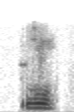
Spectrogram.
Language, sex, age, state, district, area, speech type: Urdu, male, 18-30, Delhi, East Delhi, urban, conversation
